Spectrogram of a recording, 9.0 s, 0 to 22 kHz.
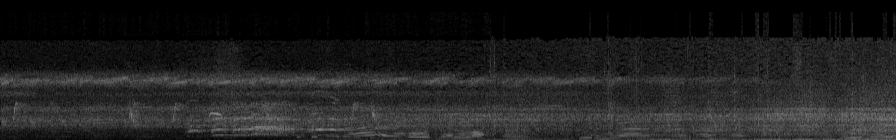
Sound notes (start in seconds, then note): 1.8 rooster crows; 2.9 people chatter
